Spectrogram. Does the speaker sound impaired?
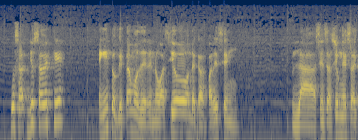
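No.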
